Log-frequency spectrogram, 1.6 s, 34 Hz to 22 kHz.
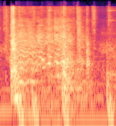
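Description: A 1979 Ford F-150 with a 351 V8 is cranked over, the starter whirring in short uneven bursts that grind and slip rather than catching, close up and loud.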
